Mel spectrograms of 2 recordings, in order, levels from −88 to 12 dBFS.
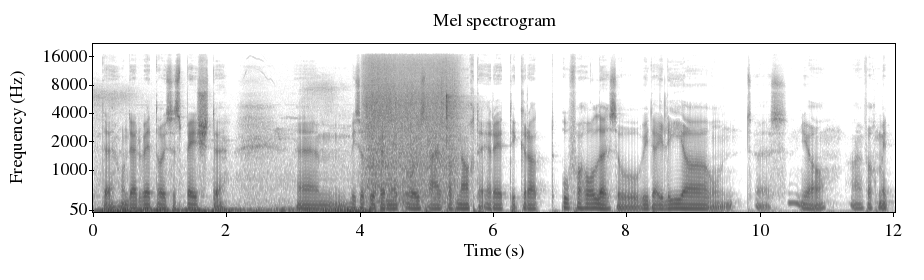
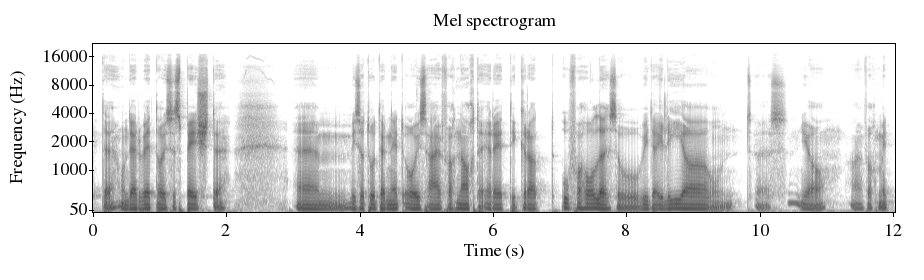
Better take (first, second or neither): second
